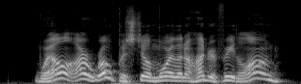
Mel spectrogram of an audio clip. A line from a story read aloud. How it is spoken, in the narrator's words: I cried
